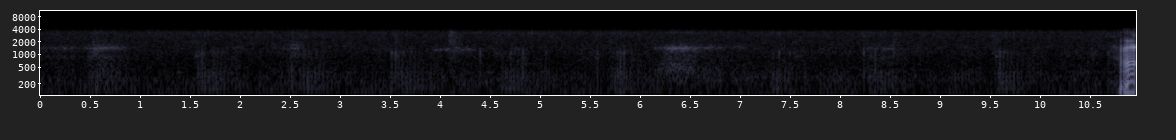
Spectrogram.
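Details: Missy Grey, a domestic cat who has chased her tail since she was a kitten, purrs at home near bedtime. Gentle rhythmic rumbles swell roughly every second, then a loud thump cuts in at the end.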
